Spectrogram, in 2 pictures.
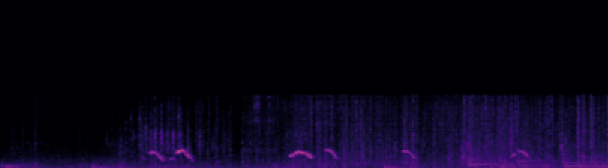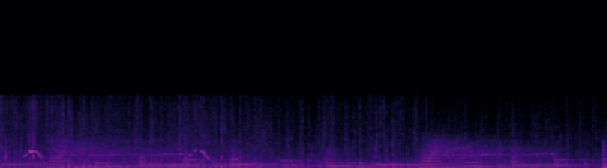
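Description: Short bird chirps that rise and fall in pitch, a few at a time, over a low background; from about six seconds in, music with long held notes comes in under them and carries on.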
